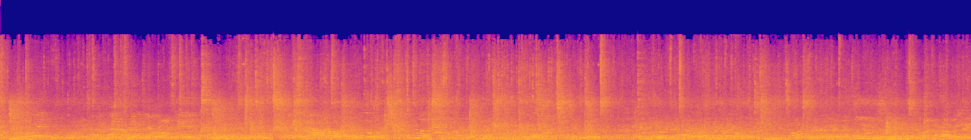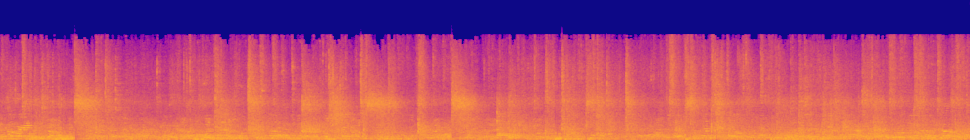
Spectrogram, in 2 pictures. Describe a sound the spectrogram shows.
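A crowd murmurs and chatters throughout.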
